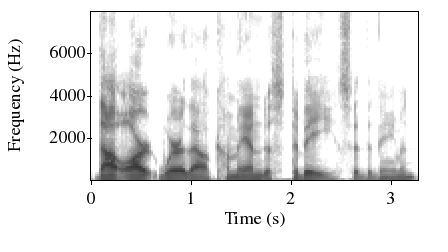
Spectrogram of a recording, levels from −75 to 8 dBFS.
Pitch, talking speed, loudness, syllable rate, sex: 115 Hz, 185 wpm, -19 LUFS, 4.5 syllables/s, male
